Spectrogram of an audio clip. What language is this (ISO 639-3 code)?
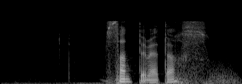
nor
